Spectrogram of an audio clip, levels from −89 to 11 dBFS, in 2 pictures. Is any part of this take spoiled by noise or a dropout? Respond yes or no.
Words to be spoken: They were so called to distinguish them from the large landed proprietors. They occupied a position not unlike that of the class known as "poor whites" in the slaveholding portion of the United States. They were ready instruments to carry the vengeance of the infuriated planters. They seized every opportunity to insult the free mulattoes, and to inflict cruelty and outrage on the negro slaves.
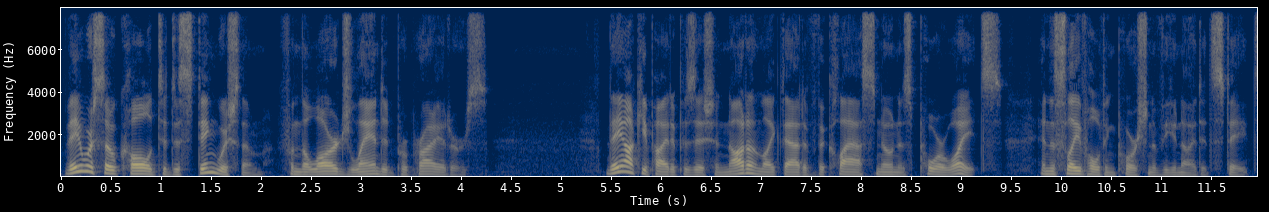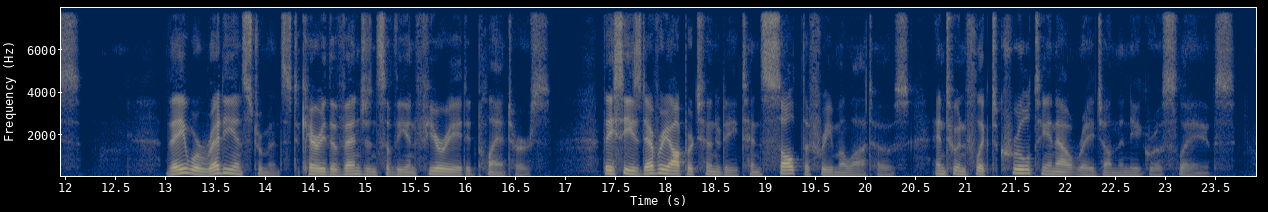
no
